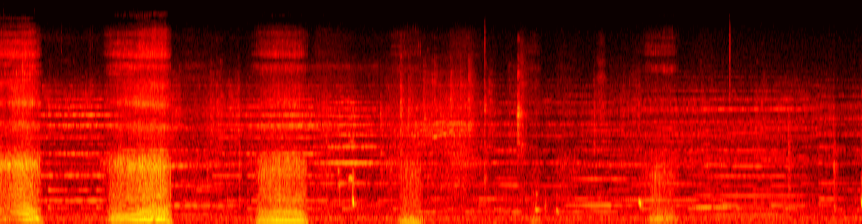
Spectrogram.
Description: My fiance fell asleep on me on the couch. This is how he sounds. Lol I love him.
